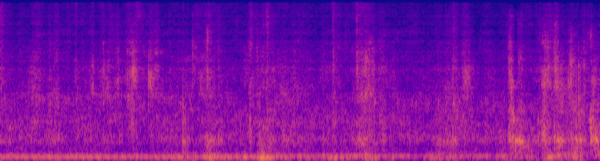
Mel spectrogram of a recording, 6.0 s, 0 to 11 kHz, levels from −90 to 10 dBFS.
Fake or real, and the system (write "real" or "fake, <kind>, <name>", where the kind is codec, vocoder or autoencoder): fake, codec, HILCodec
